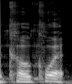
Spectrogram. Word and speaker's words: coquette: So this video is entitled, "What is a coquette?" Coquette. Coquette. Some people pronounce it coquette.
